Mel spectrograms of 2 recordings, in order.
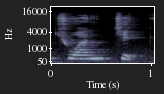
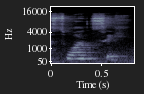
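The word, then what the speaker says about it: zwanzig: Kemudian Swansea atau 20 itu juga ada yang Chuancik, ada yang Juanjik, ada yang Swansea, ada yang Swansea gitu ya. Jadi setiap orang berbeda-beda. Tapi kalau aku untuk 10 dibacanya Chen. Jadi dry Chen, via Chen. Kemudian kalau untuk 20 aku membacanya adalah Swansea.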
